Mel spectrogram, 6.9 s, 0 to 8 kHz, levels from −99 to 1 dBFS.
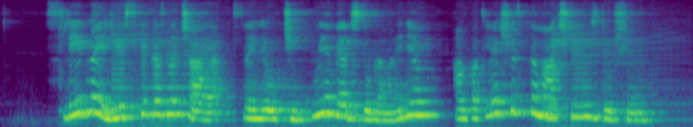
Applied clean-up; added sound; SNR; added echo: neural separator model SepFormer DNS4.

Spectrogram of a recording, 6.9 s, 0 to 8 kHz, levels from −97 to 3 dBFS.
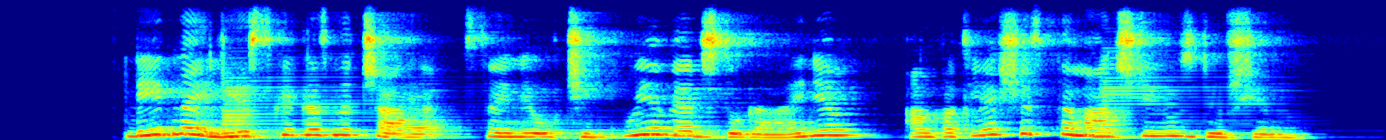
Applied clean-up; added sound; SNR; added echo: neural mask model DeepFilterNet 3.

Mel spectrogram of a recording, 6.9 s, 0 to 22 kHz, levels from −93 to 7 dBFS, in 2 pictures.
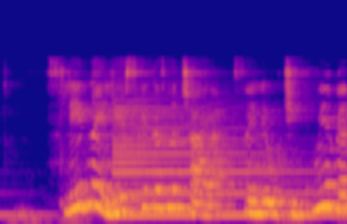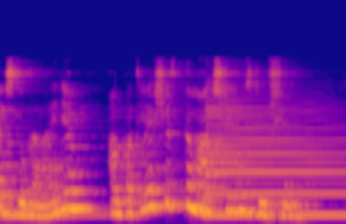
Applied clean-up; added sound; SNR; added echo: none; Wind instrument, woodwind instrument; 12 dB; reverberation time 0.5 s.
